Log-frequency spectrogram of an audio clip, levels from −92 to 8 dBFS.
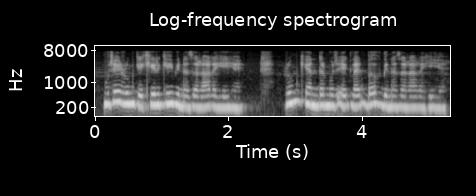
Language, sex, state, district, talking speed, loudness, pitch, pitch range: Hindi, female, Arunachal Pradesh, Lower Dibang Valley, 235 wpm, -16 LUFS, 225 Hz, 210-250 Hz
